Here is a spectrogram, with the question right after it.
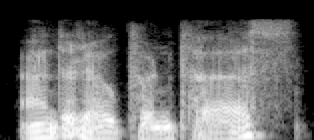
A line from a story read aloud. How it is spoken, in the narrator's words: Lord John murmured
